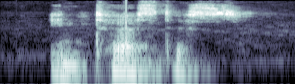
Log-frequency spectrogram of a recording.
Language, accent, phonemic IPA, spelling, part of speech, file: English, Southern England, /ɪnˈtɜː.stɪs/, interstice, noun, LL-Q1860 (eng)-interstice.wav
